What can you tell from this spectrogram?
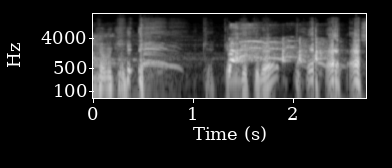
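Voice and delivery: breaking into high laughter mid-question; laughing. Real, not acted. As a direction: laugh your way through the question.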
